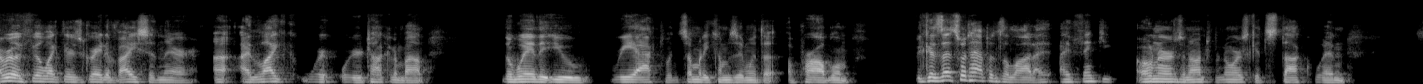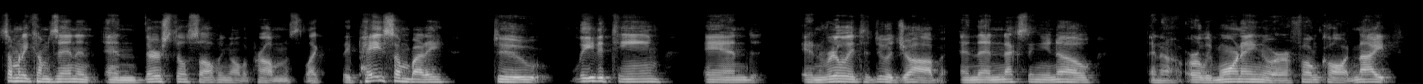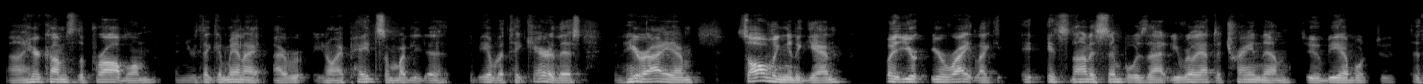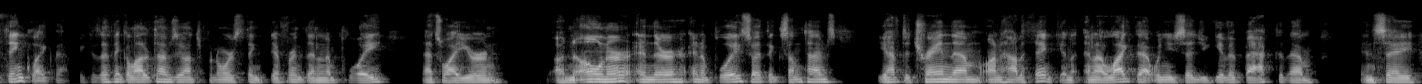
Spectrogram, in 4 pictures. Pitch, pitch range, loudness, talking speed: 110 Hz, 105-120 Hz, -23 LUFS, 210 wpm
